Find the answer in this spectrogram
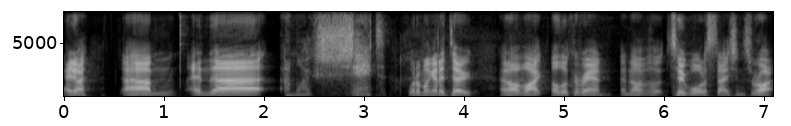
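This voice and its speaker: With an Australian accent, a man talks at a moderate pace in a bright, sharp tone, with a fairly high pitch and ordinary pitch variation. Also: dry, close sound with no echo. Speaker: podcast co-host. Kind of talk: casual chat. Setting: studio. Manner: animated.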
